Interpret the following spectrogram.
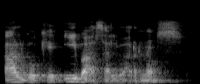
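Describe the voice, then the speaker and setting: A man in his thirties with an American accent, a native English speaker giving a panel talk in halting Spanish, searching for words and mixing in English terms. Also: fairly low pitch, animated, darkish tone. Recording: dull, lo-fi audio.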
